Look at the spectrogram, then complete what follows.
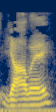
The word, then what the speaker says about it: Yahweh: be an alternative and when you add certain vowels to these this word can be pronounced yahweh or jehovah or or differently still this name y-h-w-h which we could for convenience call yahweh in my opinion the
